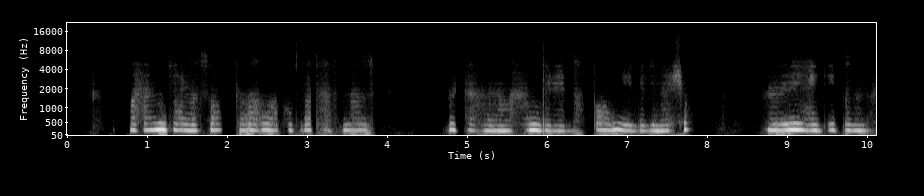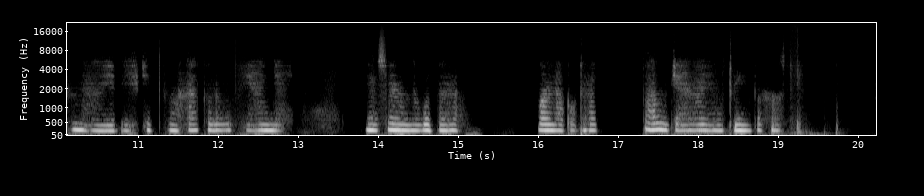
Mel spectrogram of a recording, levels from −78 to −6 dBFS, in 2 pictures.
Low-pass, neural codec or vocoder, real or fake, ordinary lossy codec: 19.8 kHz; codec, 44.1 kHz, 0.9 kbps, DAC; fake; none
